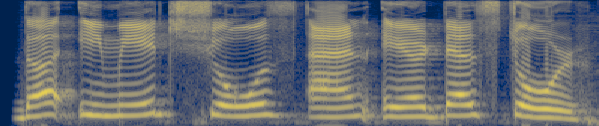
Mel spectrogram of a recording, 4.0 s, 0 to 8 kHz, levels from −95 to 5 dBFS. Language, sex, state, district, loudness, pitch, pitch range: English, female, Assam, Kamrup Metropolitan, -12 LUFS, 250 Hz, 225-265 Hz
